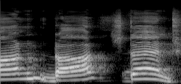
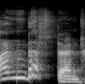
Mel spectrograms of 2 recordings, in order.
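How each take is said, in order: First: understand split slowly into three separate beats; syllable by syllable. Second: Said in the usual way. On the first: Shown as a demonstration. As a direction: break understand into un, der, stand with gaps. (Understand ধীরে ধীরে, তিন সিলেবলে ভেঙে) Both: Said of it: "কটা syllable?".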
